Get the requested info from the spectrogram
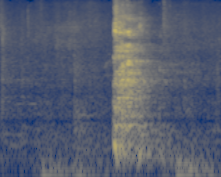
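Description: A single loud cough about a second in, sudden and dying away within half a second.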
